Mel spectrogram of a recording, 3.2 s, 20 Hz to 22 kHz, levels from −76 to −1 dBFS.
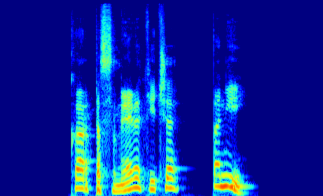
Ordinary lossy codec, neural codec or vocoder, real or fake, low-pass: none; codec, 44.1 kHz, 2.6 kbps, SNAC; fake; none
